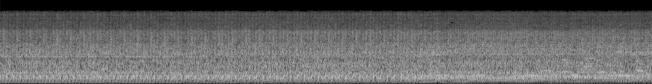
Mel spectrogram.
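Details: 2006 Saturn Ion Redline with GMR cams and stock lifters: quick light valve lifter tick over a steady idle; owner concludes solid lifters are needed.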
